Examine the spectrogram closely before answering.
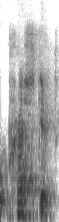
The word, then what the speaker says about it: Prescott: And he posted a picture of the downtown district of Prescott, or Prescott, as they pronounce it.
